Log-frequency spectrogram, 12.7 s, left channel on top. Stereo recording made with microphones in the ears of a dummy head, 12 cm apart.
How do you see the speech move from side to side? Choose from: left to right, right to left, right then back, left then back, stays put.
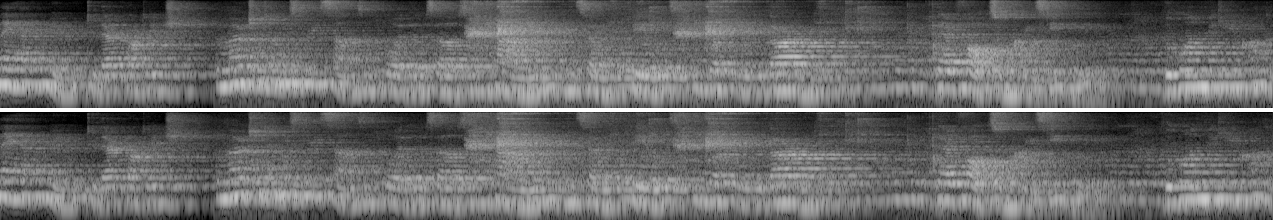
stays put.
